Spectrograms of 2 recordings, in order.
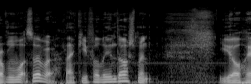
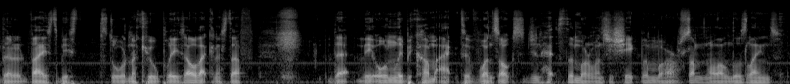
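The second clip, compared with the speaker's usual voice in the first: ordinary talk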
